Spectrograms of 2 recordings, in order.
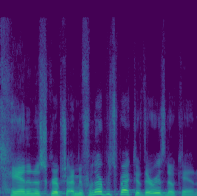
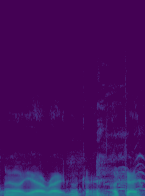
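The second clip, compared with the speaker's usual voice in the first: much softer, unimpressed oh yeah right; sceptical brush-off; 5 semitones lower, 14 dB quieter than usual. Retold or imitated. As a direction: shrug it off like you don't buy a word of it. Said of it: "and you're gonna go".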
